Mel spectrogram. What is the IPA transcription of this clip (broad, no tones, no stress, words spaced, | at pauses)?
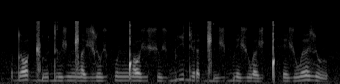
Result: dɔɡ͡ǁu dɯʒŋ͡ǁʌʒzuʒpu ŋ͡ǃɔʒʃyʒ bidʏɾʌɡ͡ǁiʒ beʒwʌʒǃʰeʒ wəzu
